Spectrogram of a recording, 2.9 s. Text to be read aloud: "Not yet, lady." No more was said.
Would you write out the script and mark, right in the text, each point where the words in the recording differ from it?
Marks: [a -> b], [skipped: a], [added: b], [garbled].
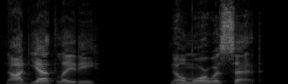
"Not yet, lady." No more was said.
